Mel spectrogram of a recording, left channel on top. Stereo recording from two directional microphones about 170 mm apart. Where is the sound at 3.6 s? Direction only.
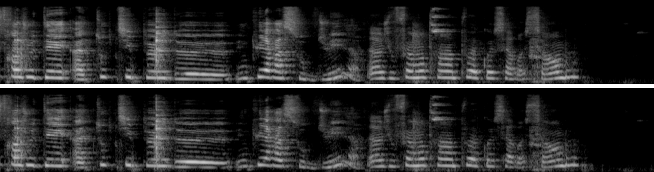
20° left (ahead or behind).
